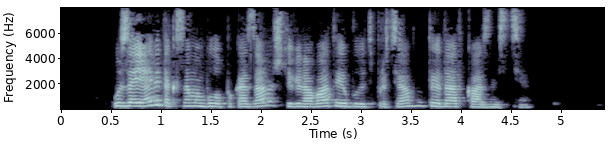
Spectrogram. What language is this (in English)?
Belarusian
